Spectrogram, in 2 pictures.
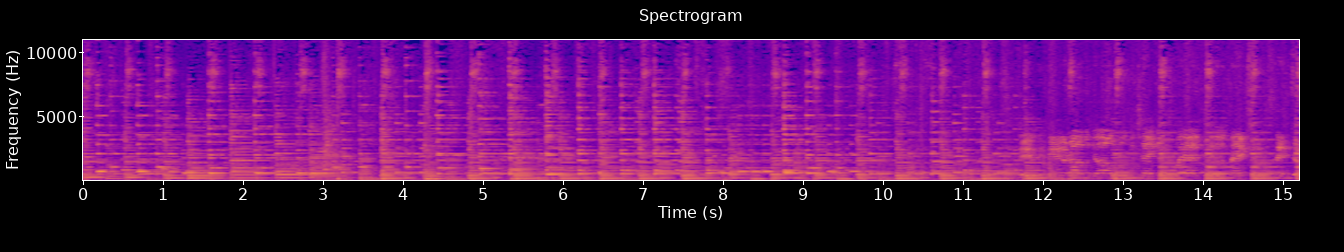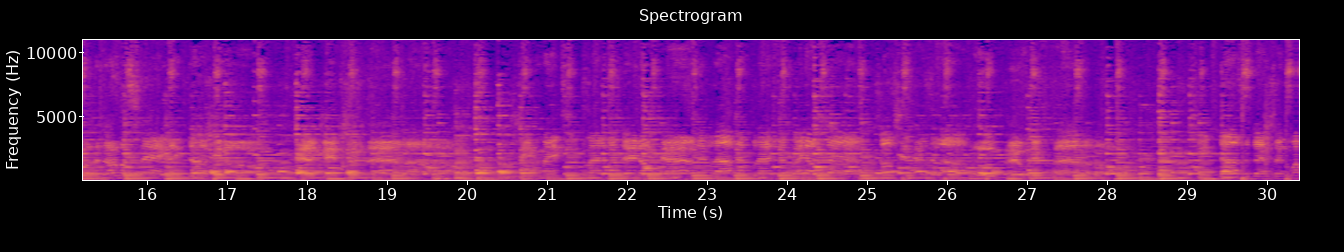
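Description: Upright piano playing up-tempo swing in stride style, the left hand keeping a steady, even bass-and-chord beat under the right-hand melody.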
